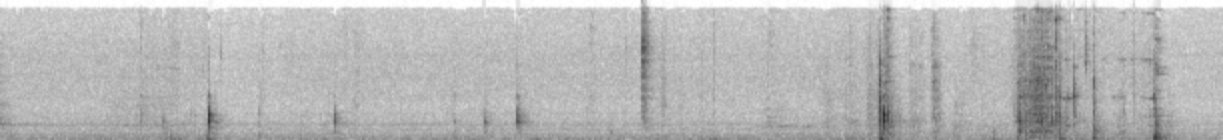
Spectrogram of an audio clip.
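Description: Metal clicks and knocks in a bench vise.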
